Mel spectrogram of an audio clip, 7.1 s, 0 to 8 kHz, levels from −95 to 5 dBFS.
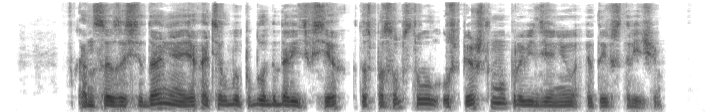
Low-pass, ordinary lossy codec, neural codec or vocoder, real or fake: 7.2 kHz; AAC, 32 kbps; none; real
